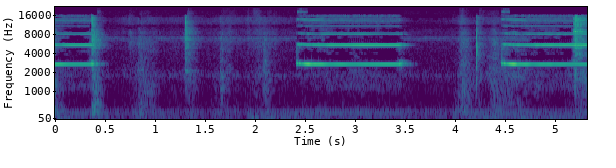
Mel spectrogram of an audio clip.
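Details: FireLite MS-2 fire alarm panel powered up after wiring a pull station: shrill piezo sounder beeps in slow one-second pulses over a faint steady transformer buzz; trouble signal, cause suspected, not confirmed.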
